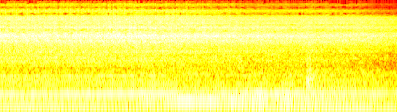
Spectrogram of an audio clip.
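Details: Old inline-six in manual BA Falcon drift car, failed halfway through a morning event: rough idle with a steady metallic rattle-knock about four beats a second, internal engine damage; engine replaced with a green top Barra.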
